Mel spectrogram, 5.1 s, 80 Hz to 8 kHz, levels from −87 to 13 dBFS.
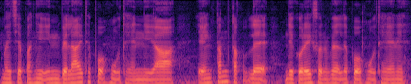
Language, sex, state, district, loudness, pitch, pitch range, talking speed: Mizo, male, Mizoram, Aizawl, -20 LUFS, 110 Hz, 105-115 Hz, 270 wpm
